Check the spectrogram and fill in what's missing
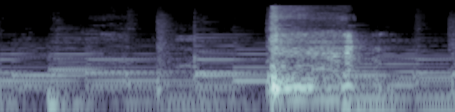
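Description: A single harsh cough bursts out close by, short and throaty, over a quiet background.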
